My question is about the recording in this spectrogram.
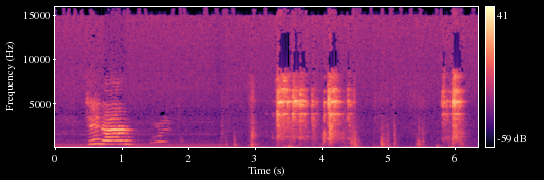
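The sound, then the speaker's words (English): Glass bottles clink and rattle together as they are put out at a home in Dublin, recorded in 1991, a cluster of bright chinks over several seconds, after a brief voice-like sound at the start. “So that's the bottles out.”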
